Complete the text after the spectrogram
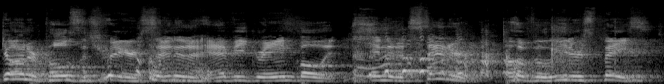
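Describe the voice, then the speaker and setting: A man's voice: high-pitched, measured pace. A man reading an action film script aloud theatrically, stumbling over words now and then. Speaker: podcast host reading narration aloud. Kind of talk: dramatic read-aloud of an action film script among friends. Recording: echoey reverberant room, faint noise.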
